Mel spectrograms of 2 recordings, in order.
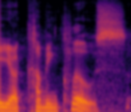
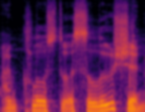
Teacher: so it's voiceless when you say you're coming close or I'm close to a solution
